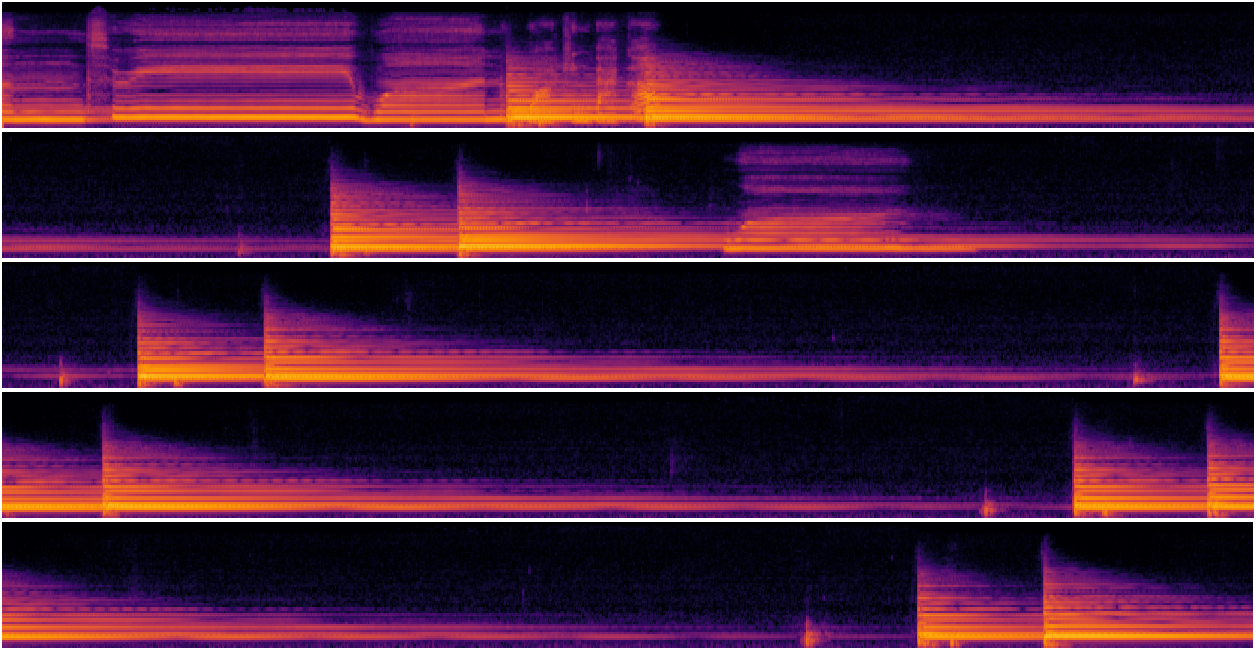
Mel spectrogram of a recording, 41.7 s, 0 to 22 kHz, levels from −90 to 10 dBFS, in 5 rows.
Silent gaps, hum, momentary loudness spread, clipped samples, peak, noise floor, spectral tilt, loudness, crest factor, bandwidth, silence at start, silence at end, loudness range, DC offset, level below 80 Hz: none; none; 24 LU; under 0.1%; 0 dBFS; -61 dBFS; -7 dB/octave; -17 LUFS; 18 dB; 12.5 kHz; 0 s; 0 s; 19 LU; under 0.1%; -56 dBFS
